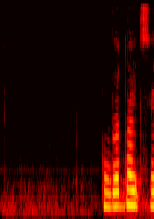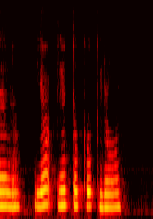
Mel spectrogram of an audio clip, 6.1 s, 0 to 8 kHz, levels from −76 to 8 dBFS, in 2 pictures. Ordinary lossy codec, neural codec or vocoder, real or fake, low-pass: Opus, 64 kbps; codec, 24 kHz, 1 kbps, SNAC; fake; 7.2 kHz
